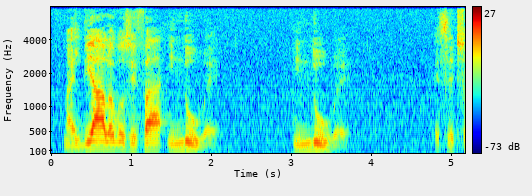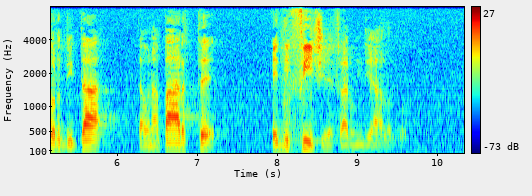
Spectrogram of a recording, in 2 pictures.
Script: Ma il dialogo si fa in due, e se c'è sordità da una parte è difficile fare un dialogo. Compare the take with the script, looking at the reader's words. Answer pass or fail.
fail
